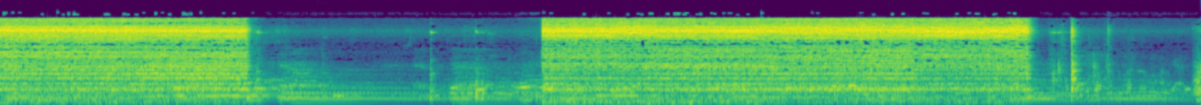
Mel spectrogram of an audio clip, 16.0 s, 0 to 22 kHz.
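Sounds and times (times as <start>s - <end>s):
compressed air hissing: 0.0s - 3.5s, 7.2s - 13.8s.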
